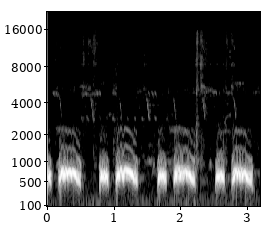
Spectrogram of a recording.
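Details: Spotted dove, with bird trapping in Vietnam as the setting, cooing loudly and close. A short note is followed by a longer, slightly arched hollow note, the pair repeating steadily about every three-quarters of a second.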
